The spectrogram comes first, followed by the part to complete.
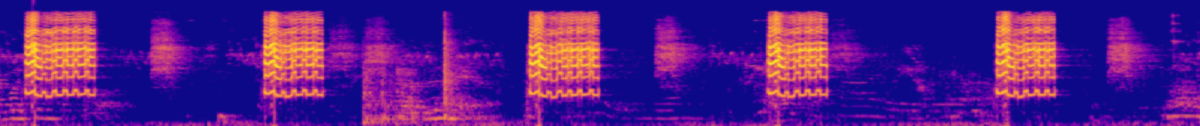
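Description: A red lorikeet mimicking a telephone ringing. It gives five short, warbling rings about every one and a half seconds, with quieter sounds between them.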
